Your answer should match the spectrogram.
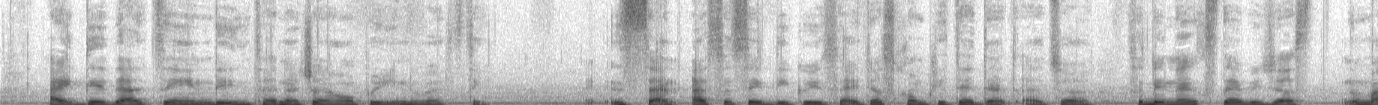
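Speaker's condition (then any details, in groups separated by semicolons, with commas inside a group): Cerebral palsy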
